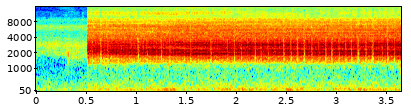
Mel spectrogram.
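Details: A cicada producing a loud noise: half a second of near silence, then an abrupt, intense, high-pitched buzzing drone. It stays constant and slightly pulsing to the end.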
